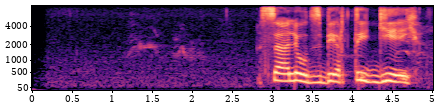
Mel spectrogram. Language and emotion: Russian, angry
